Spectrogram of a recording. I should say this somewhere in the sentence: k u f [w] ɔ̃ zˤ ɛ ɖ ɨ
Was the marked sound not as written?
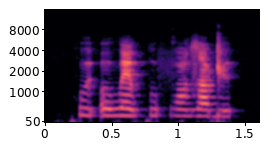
no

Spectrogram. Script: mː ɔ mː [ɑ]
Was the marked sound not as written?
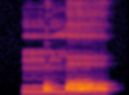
no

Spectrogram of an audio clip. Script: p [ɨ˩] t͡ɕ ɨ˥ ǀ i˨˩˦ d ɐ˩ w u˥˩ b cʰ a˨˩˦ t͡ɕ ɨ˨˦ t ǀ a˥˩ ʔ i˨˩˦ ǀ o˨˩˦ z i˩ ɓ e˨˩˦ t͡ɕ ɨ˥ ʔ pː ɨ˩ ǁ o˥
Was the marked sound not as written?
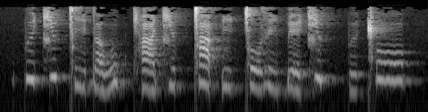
yes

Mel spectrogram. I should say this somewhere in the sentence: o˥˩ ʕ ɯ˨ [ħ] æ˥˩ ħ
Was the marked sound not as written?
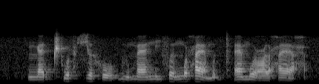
no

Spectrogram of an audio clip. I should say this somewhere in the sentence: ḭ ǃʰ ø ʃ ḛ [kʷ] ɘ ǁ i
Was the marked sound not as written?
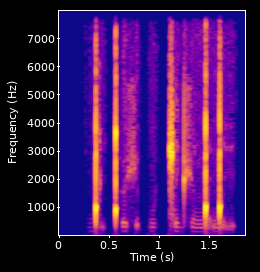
no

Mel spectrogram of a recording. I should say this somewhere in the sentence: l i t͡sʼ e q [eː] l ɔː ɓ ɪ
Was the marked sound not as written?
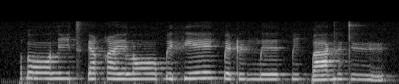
no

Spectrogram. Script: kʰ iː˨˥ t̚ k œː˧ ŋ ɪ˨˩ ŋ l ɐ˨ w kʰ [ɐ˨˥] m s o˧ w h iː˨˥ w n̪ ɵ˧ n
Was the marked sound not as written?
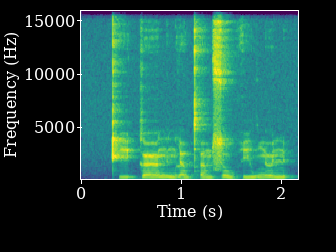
no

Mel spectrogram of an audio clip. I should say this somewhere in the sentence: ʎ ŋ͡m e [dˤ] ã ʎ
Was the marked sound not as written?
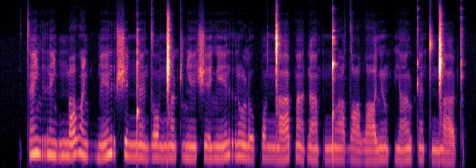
yes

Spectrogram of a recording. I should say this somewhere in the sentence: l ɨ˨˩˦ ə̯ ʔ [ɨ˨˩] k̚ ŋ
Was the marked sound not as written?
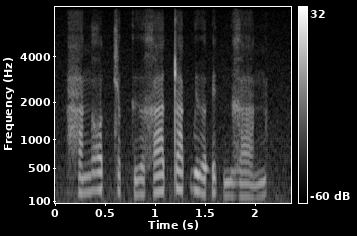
yes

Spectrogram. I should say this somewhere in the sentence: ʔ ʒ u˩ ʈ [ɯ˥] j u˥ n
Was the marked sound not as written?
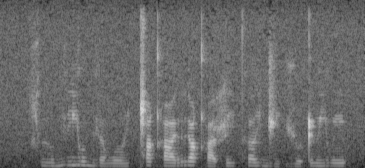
no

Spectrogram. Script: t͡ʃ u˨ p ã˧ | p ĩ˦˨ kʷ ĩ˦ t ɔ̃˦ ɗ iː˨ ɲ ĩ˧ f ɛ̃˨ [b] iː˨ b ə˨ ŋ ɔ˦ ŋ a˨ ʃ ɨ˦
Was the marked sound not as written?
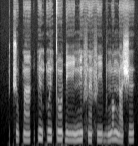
yes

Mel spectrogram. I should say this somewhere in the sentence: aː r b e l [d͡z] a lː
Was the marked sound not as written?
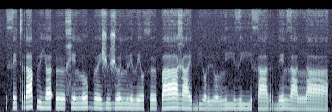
yes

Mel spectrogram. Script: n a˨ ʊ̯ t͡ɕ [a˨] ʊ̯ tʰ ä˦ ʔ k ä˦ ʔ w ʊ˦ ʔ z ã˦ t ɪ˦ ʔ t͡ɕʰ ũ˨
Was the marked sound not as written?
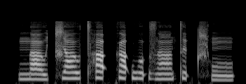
yes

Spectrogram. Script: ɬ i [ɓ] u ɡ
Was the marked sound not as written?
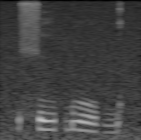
no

